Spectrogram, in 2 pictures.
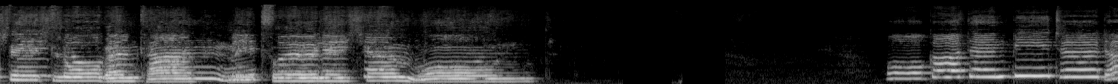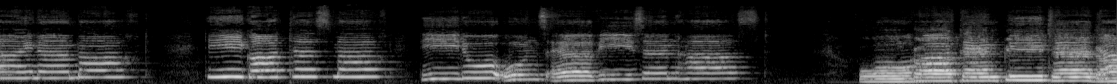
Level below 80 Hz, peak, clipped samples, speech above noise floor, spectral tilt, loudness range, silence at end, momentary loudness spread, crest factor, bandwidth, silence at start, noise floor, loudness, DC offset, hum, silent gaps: -58 dBFS; -2 dBFS; under 0.1%; 45 dB; -6 dB/octave; 8 LU; 0 s; 11 LU; 16 dB; 17 kHz; 0 s; -62 dBFS; -17 LUFS; under 0.1%; none; 6.28-6.69 s, 6.85-7.23 s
